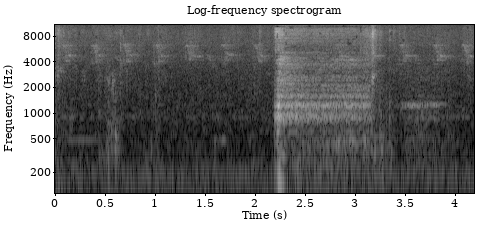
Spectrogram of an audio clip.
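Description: Plastic rubbing on plastic as a slotted blue plastic sleeve is pushed onto a USB plug: about two seconds in, one scraping squeak that lasts about a second.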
